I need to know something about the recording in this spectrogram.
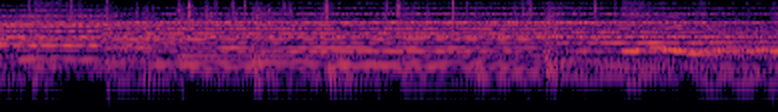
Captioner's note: chain rattling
